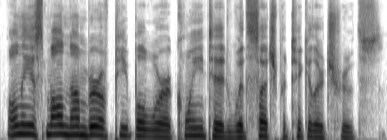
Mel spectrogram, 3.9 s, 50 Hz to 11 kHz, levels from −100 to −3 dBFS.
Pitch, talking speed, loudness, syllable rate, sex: 165 Hz, 185 wpm, -16 LUFS, 5.7 syllables/s, male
